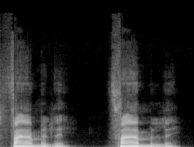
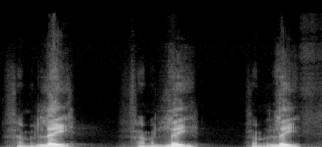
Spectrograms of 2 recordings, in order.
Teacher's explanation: the last two syllables I'm almost not saying but you still recognize the word because I've got the stress right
